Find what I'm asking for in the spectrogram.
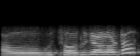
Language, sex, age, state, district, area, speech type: Odia, female, 30-45, Odisha, Dhenkanal, rural, conversation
